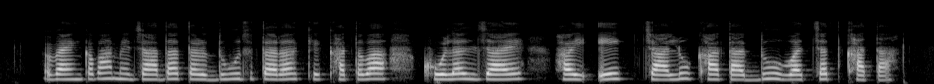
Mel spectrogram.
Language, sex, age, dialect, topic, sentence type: Magahi, female, 25-30, Southern, banking, question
